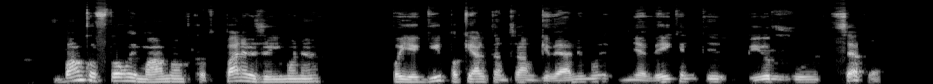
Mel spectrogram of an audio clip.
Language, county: Lithuanian, Telšiai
